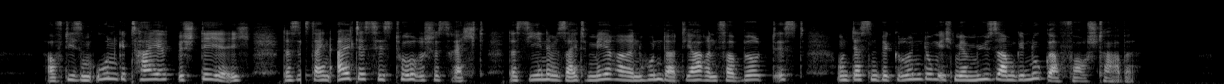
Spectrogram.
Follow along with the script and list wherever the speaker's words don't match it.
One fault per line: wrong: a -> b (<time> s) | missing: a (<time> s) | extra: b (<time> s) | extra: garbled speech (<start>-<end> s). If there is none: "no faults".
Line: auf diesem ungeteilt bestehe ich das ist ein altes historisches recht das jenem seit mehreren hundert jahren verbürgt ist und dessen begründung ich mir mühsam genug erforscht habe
no faults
